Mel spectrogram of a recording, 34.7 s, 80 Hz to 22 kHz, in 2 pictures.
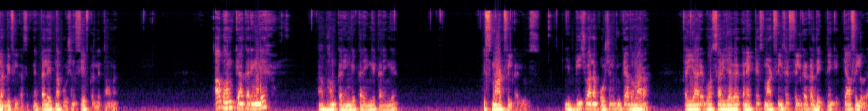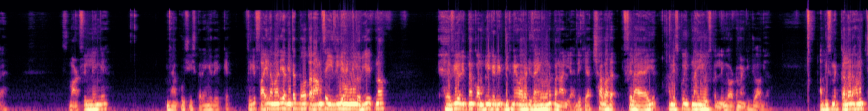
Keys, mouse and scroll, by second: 0.7 click, 4.9 click, 9.0 F2, 9.2-12.9 drag, 12.9-13.3 scroll up 2, 14.6-15.8 scroll down 1, 18.1 click, 26.6 alt+Num_Lock, 26.6 click, 28.1 click, 29.9 shift+F2, 32.9 scroll down 1, 34.2 click.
